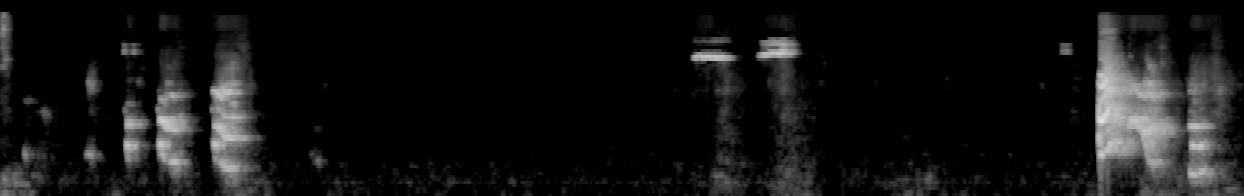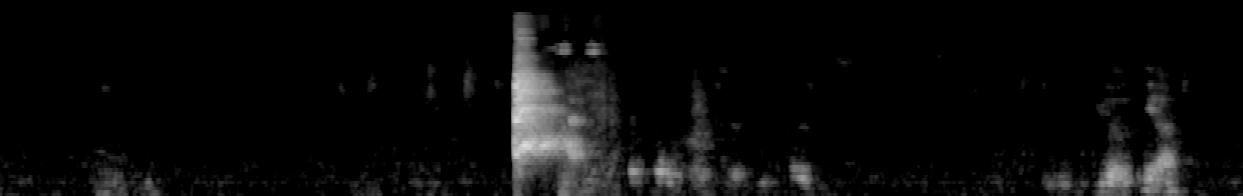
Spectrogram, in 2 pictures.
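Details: Six-week-old Cavalier King Charles Spaniel puppies, blenheim littermates Roman and Blue, indoors in their pen: scattered bursts of high yapping barks and squeaky yips, clustered at the start and again at irregular intervals several seconds apart, with quiet gaps between.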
